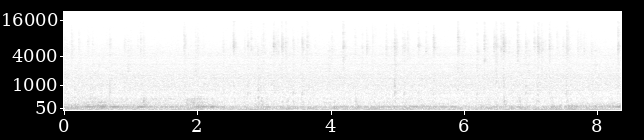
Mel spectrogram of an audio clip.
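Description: Faint computer-keyboard typing: a run of light, irregular clicks over a low, steady hum.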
